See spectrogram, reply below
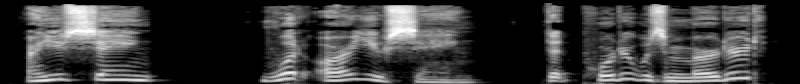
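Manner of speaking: protesting. A newly widowed woman answers a detective, protesting. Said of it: "the newly widowed Allie was protesting".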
